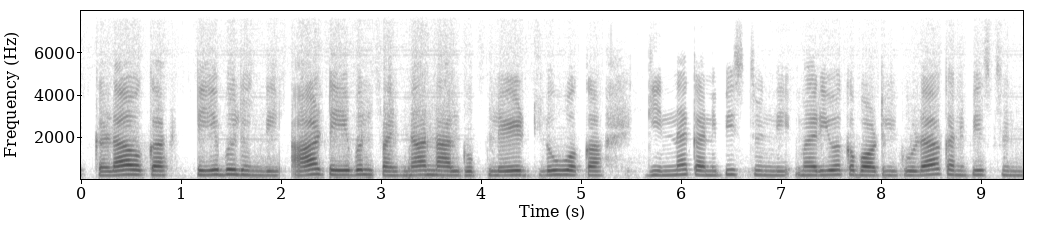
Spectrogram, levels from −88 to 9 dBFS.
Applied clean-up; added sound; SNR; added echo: neural separator model SepFormer DNS4.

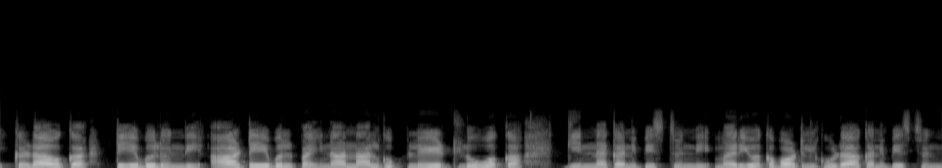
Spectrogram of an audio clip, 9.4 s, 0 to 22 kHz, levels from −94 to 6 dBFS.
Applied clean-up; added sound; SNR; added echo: none; none; none; none.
